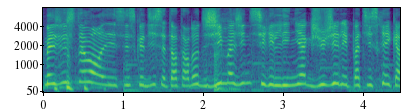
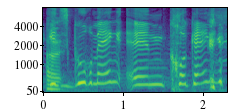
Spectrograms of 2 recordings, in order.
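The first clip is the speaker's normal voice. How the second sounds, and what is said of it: Put-on English accent. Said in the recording (French): “avec un accent anglais”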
